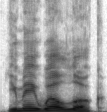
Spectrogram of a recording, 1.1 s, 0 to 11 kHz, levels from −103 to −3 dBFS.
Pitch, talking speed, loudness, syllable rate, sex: 160 Hz, 225 wpm, -13 LUFS, 4.2 syllables/s, male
